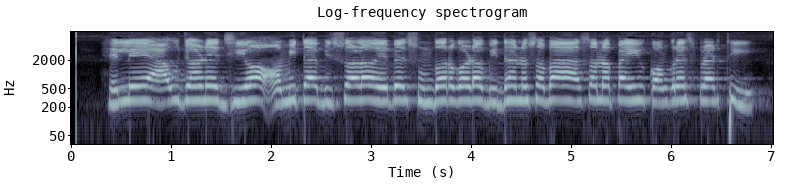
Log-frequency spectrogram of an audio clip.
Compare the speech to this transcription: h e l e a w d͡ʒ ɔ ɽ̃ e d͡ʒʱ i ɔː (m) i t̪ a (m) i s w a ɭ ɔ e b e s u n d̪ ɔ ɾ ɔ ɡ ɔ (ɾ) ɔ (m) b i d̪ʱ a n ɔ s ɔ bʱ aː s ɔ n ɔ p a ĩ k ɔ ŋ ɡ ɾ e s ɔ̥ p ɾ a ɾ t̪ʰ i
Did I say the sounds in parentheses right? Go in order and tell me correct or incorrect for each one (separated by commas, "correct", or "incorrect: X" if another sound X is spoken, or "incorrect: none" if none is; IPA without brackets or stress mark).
correct, incorrect: b, incorrect: ɽ, incorrect: none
